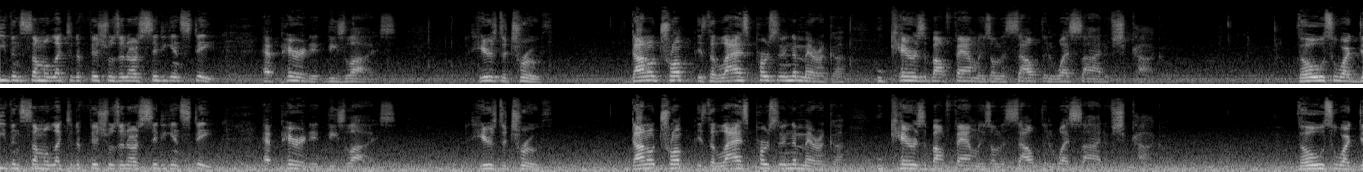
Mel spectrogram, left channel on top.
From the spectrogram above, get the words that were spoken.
some elected officials in our city and state have parroted these lies. But here's the truth. Donald Trump is the last person in America who cares about families on the south and west side of Chicago, those who are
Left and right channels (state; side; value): noise; right; rumble, 1 dB below the sound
